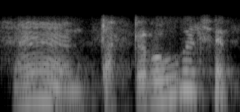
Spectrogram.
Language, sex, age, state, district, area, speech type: Bengali, male, 18-30, West Bengal, Purulia, urban, conversation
